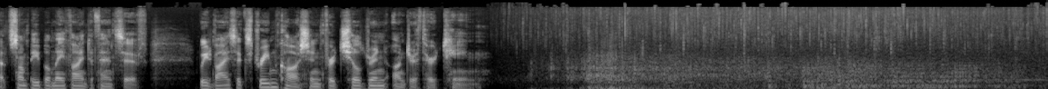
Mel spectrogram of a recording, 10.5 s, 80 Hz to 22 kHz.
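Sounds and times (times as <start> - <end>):
speech: 0.0 - 4.9
deep roll of thunder rumbling: 5.0 - 10.4
steady rain: 5.0 - 10.4.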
